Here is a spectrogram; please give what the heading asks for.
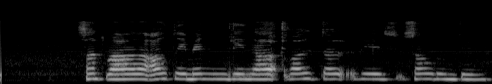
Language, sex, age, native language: Icelandic, male, 13, German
